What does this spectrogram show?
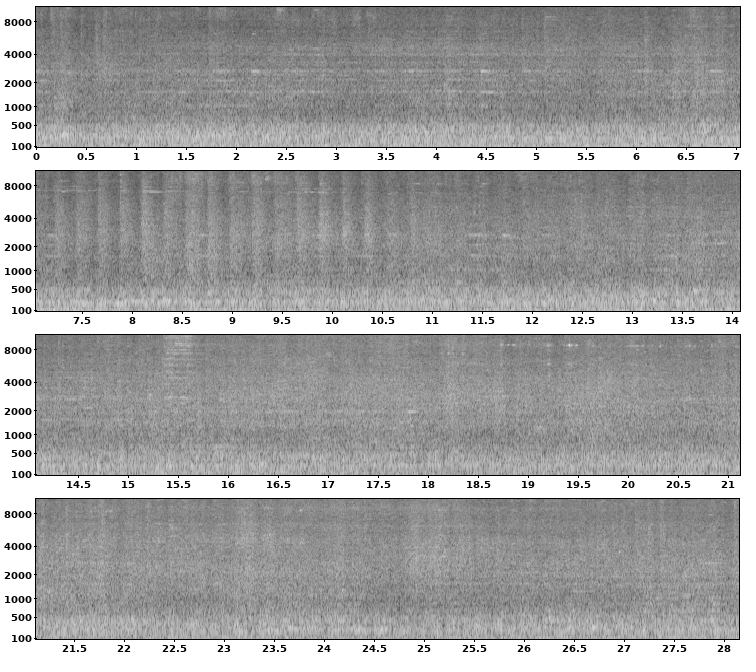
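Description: BNSF freight train of wind turbine component cars rolling past, making a steady, loud rumble of wheels on rail.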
